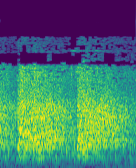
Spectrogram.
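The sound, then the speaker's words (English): Gunshots fired at long range by riders during a Western chase: two sudden loud blasts, each followed by a long, rough, noisy tail that hangs on without fading much. “They opened fire, but the distance was too great for accurate shooting.”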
